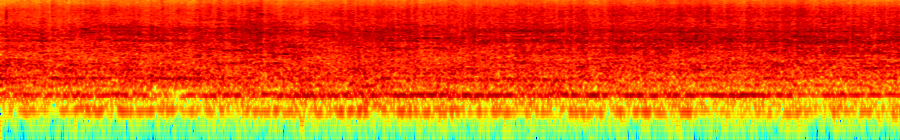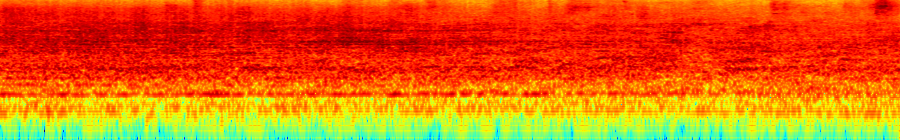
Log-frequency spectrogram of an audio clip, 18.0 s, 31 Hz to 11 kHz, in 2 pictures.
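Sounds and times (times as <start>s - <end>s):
outboard engines running at speed: 0.0s - 13.7s.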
